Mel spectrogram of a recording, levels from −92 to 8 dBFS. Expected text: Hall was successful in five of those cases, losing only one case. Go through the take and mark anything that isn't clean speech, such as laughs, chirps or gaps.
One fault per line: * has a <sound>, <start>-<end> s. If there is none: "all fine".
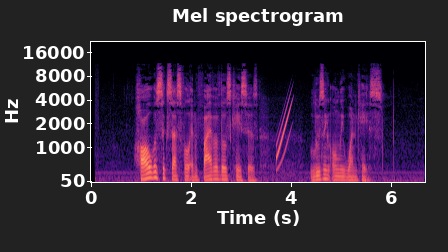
* has a chirp, 3.7-4.1 s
